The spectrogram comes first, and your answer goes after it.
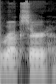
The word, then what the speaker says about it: Ruchser: and then at it's my last name is pronounced Ruchser. I took some creative liberties with the spelling of Ruchser. I mean, it's an OR, so an or, but I still say Ruchser.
